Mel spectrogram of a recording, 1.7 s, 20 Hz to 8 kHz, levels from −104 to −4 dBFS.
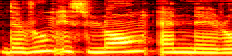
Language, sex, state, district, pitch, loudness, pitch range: English, female, Arunachal Pradesh, Longding, 230 Hz, -15 LUFS, 225-260 Hz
